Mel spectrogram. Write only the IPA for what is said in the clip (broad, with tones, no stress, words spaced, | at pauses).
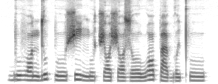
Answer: bu˨ βɔ˨ndu˦ puː˨ʃi˦˨ŋu˨t͡ʃɔ˨ ʃɔ˨zoː˨ wɔ˦ pa˨ ɡʷi˨pʰu˦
